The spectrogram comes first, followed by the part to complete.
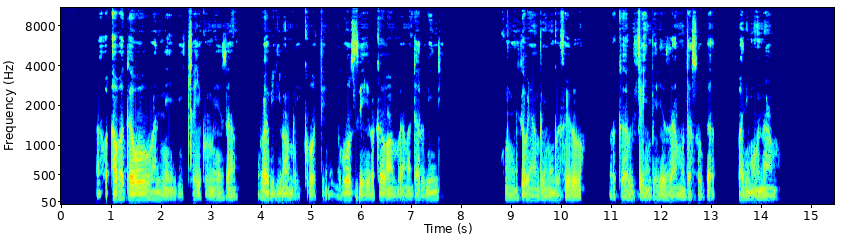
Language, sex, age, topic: Kinyarwanda, male, 25-35, government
